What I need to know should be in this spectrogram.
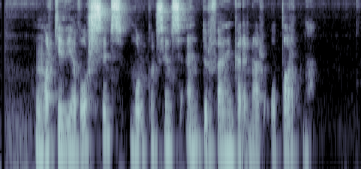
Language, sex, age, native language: Icelandic, male, 30-39, Icelandic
